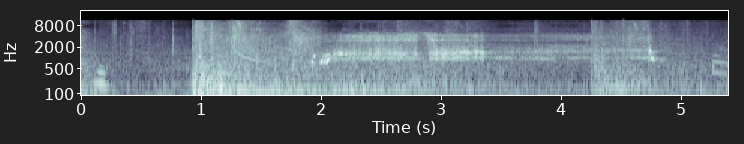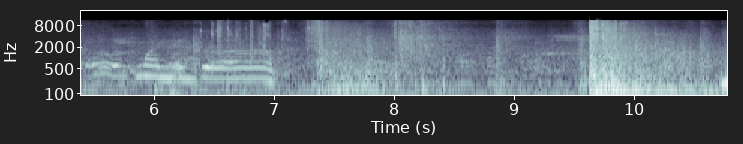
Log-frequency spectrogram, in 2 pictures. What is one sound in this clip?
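Gunshots fire loudly, one at a time.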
